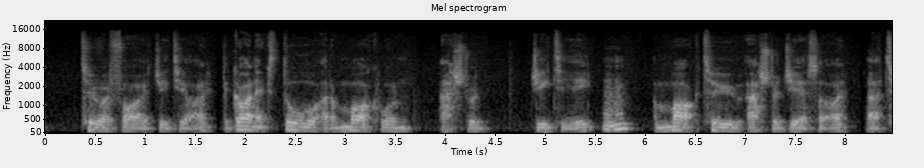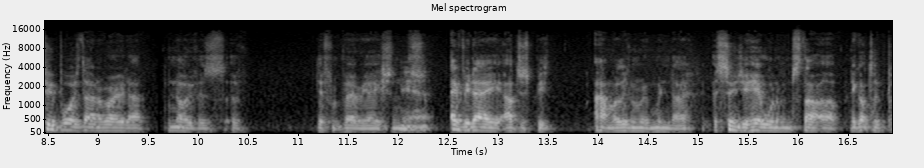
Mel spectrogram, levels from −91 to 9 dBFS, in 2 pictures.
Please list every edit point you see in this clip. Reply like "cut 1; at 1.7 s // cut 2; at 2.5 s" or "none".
cut 1; at 1.7 s // cut 2; at 8.1 s // cut 3; at 9.6 s // cut 4; at 12.4 s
